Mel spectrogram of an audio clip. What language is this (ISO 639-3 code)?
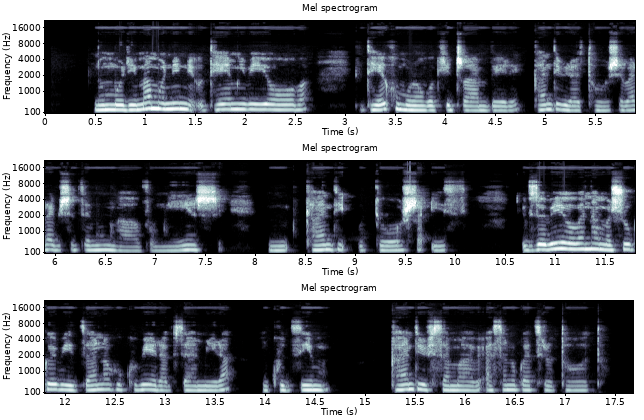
run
